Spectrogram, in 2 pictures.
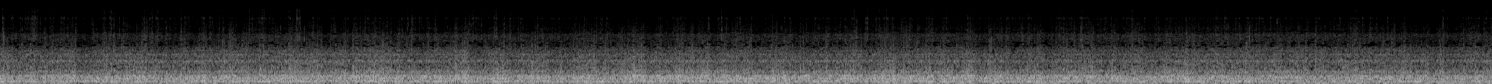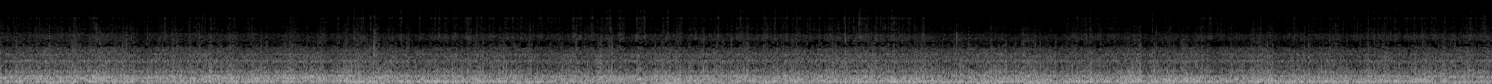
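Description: Steady cabin noise inside a Boeing 737-800 taxiing on the ground: an even rumble and hum from its CFM56-7B jet engines at low taxi thrust.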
